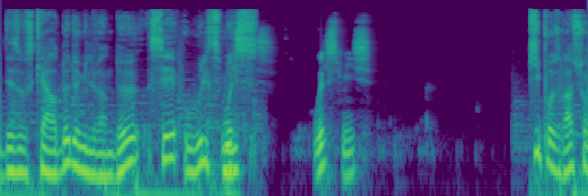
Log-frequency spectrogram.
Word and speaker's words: Will Smith: C'est TH, c'est Will Smith. Will Smith. Regarde. Smith. Et non Smith. Will Smith. Cérémonie des Oscars de 2022, c'est Will Smith.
